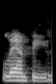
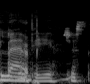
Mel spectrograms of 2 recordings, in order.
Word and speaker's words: Lampe: Today, we have a beautiful guest, Luci Lampe. Am I pronouncing that correctly? – Very close. It's Lampe. – Lampe.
